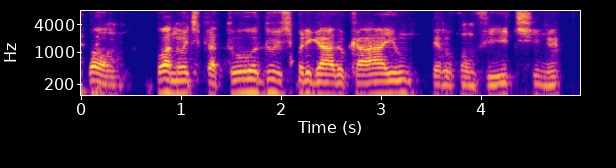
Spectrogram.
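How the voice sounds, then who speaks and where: A man speaks in a flat monotone. The sound is dry and close, with no echo. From Brazil, Rio de Janeiro and Olinda. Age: 60s. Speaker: visual artist. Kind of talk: talk on own career.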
